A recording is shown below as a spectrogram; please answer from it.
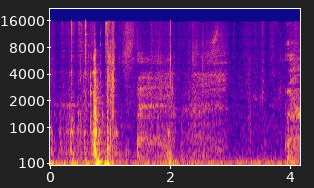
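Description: A few scattered metallic clicks and light knocks from a socket ratchet and torque multiplier being worked against a very tight axle nut.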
